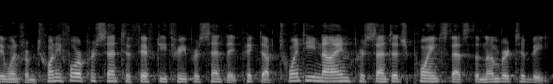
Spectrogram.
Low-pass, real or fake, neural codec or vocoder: 7.2 kHz; fake; codec, 16 kHz, 4.8 kbps, FACodec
